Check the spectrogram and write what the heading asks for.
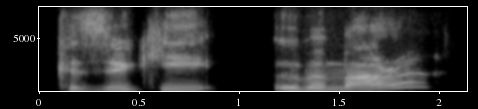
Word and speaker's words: Kazuki Umemura: We have for you Kazuki Umemura.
